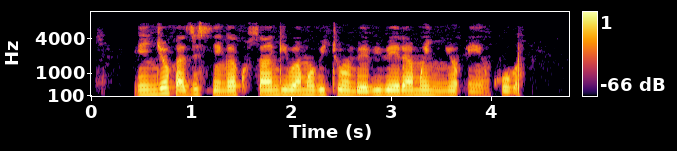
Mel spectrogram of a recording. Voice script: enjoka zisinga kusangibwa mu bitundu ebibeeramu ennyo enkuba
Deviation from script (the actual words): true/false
false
